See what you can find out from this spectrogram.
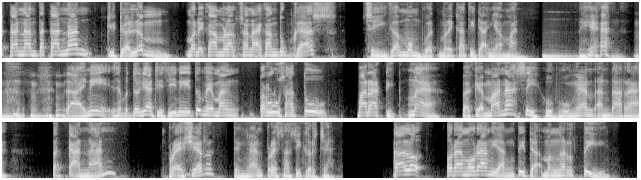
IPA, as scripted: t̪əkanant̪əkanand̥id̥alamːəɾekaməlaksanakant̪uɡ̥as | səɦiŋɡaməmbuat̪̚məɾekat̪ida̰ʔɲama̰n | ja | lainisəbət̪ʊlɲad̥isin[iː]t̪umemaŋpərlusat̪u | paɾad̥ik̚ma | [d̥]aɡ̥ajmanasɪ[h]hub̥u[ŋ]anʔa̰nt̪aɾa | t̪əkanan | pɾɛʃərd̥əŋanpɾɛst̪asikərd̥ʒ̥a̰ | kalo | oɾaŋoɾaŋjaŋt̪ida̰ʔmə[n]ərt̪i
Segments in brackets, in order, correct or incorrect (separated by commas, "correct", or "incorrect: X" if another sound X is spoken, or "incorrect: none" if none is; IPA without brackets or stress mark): correct, incorrect: b̥, correct, correct, incorrect: ŋ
